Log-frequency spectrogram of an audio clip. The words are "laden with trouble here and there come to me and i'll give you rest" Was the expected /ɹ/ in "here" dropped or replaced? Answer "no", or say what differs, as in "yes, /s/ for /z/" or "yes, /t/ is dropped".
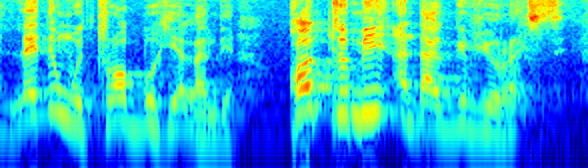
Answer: yes, /l/ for /ɹ/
